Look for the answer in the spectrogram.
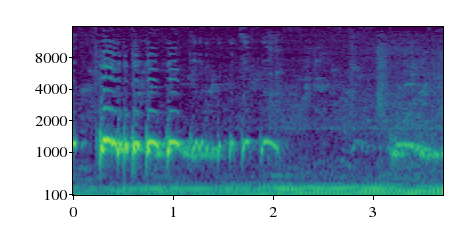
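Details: Zebra dove, a lure recording for attracting other zebra doves: a loud fast stuttering string of coo notes that slows and fades, then a quieter drawn-out coo over background hum.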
